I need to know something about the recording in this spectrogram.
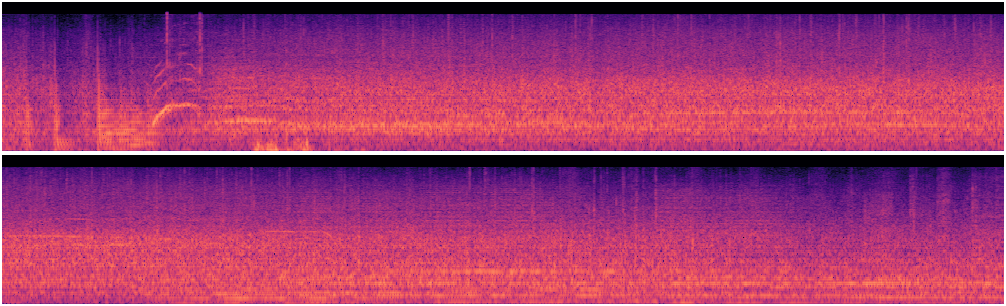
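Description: A stadium crowd cheers loudly after a jump.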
